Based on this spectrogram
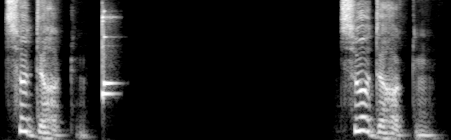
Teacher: a gente fala primeiro o som de U normal, tsu, e depois o som do U umlaut, U, que é para a gente fazer esse biquinho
